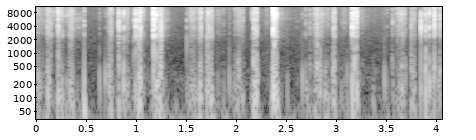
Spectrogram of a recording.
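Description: A small, solid, round cork stopper is scratched with long red nails, giving a quick run of dry, rasping scratches. Each stroke is short, with a dull low body and brief bright edges. The sound is soft and close, with little ring after each stroke.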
